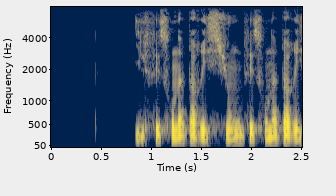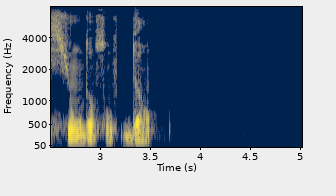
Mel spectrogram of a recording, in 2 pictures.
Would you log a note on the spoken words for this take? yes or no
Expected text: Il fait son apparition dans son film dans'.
yes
